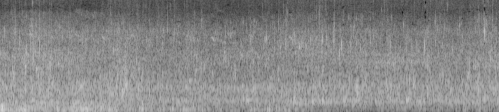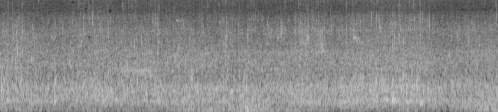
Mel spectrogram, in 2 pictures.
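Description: Muddy river water rushing and splashing steadily around people wading waist-deep through the current, with many small splashes.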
